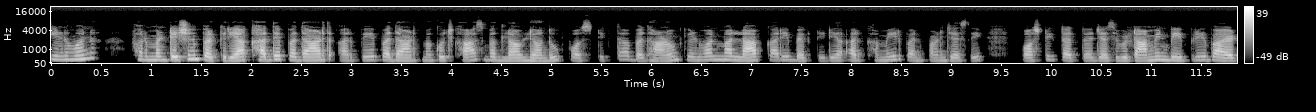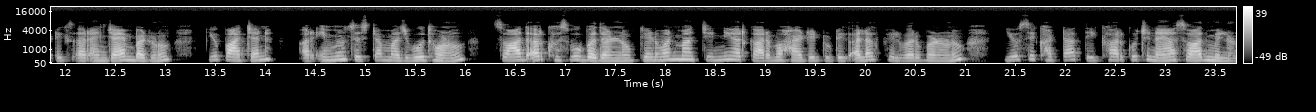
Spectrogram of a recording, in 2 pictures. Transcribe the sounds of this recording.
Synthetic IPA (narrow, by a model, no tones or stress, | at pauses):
kɪɽ̃ʋən | fʰɐɾmẽɳʈeːʃənpɾɐkɾijakʰaːd̪əpɐd̪aːɾt̪ʰɐɾpeːpɐd̪aːɾt̪ʰmãkʊd͡ʒʰʱkʰaːsbɐd̪laːʋljõːnd̪ũpɔːsʈɪk̚t̪abɐd̪ʱaːɽ̃ũkɪɽ̃ʋənmãlaːb̚kaːɾibɛːkʈiːɾijaʔɐɾkʰɐmiːɾpɐnpɐɳ̃d͡ʒɛːsi | pɔːsʈɪk̚t̪ɐt̪ʰɐd͡ʒɛːsiʋɪʈaːmiːnbiːpɾibaːjoːʈɪksɐɾʔɛ̃ɲd͡ʒaːɪmbɐɖʱɽ̃ũ | juːpaːt͡ʃən | ɐ̰ɾɪ̰mjuːnsɪsʈəmːɐd͡ʒbuːt̪ɦoːɽ̃ũ | sʋaːd̪ɐɾkʰʊsbubɐd̪əlnũkɪɽ̃ʋən̆mãt͡ʃɪnːiɐɾkaːɾboɦaːɪɖɾiʈuːʈɪkɐ̰ləɡpʰɪlʋəɾbɐɽ̃ɽ̃ũ | joːsikʰɐʈːat̪eːkʰaɐɾkʊd͡ʒʱʰnɐjasʋaːd̪mɪlɽ̃ũ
